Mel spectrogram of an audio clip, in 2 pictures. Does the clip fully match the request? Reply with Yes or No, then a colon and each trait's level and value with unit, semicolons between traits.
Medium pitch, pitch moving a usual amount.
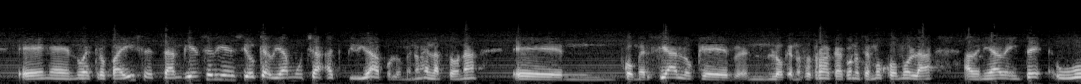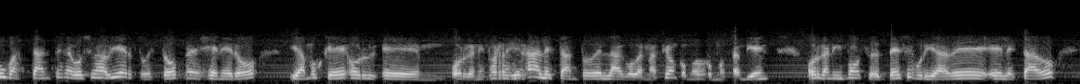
Yes: medium, 145 Hz; average, 4.1 semitones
